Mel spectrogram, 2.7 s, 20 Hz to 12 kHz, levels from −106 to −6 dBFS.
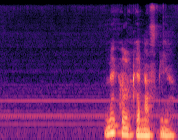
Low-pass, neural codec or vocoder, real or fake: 10.8 kHz; codec, 44.1 kHz, 7.8 kbps, Pupu-Codec; fake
